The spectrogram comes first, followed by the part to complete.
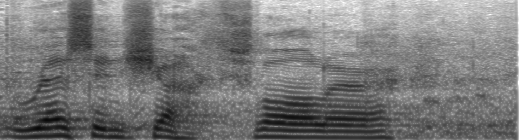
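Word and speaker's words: Reschenthaler: John David Joyce David thank you and Guy Ren Shaler you know that Ren Shaler he's uh that's actually the way you pronounce it you know nobody else gets it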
